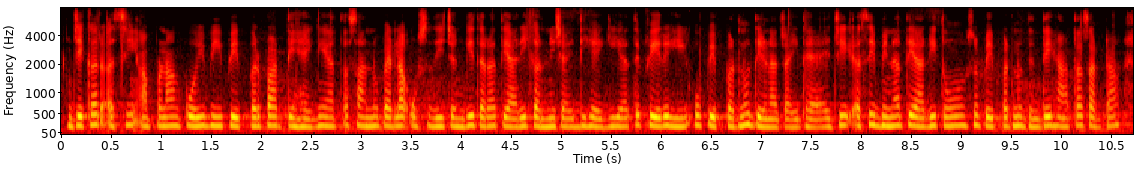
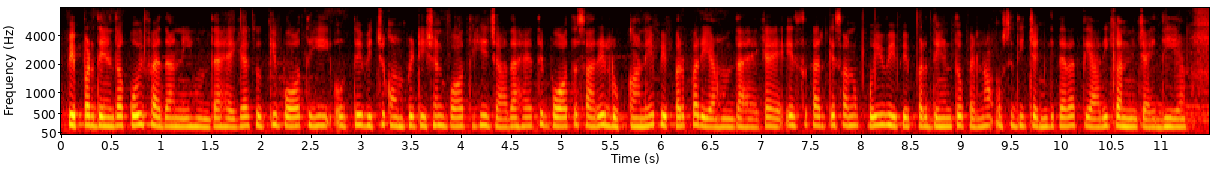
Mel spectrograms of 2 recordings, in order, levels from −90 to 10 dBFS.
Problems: constant background noise, continuous background conversations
